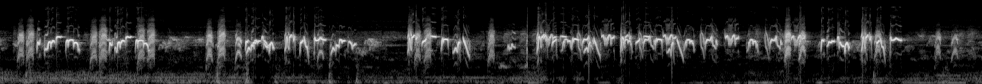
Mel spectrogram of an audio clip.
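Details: Sooty-headed bulbul (kutilang) calls used as a lure to prompt other kutilang to answer: loud runs of quick, slurred whistled notes in dense chattering bursts separated by brief pauses.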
